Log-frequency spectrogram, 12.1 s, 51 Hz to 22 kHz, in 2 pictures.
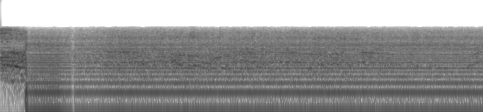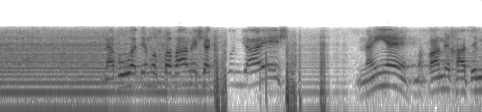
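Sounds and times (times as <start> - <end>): loud electrical hum: 0.0 - 12.0.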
